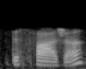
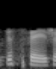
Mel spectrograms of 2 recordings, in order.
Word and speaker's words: dysphagia: So the last area that we're going to talk about today in my part of the webinar is dysphagia, or dysphagia. It's pronounced either way, and I wanted to make you familiar with that term because that's the medical term for a swallowing problem.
